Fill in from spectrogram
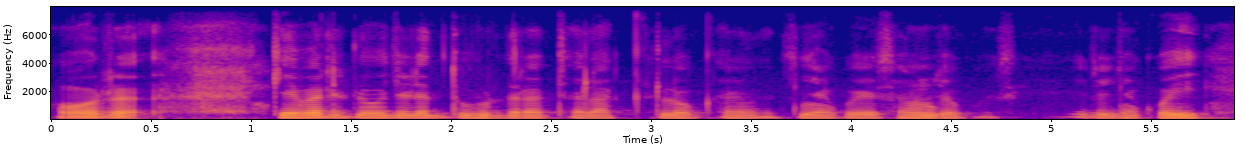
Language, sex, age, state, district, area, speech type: Dogri, male, 30-45, Jammu and Kashmir, Udhampur, rural, spontaneous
